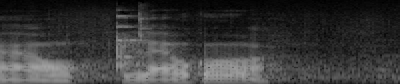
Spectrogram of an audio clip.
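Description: A man speaking, with a brief light clink of small stainless steel bowls about half a second in as one bowl is tipped into another.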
